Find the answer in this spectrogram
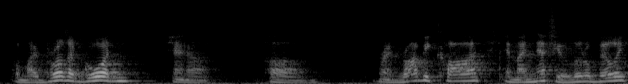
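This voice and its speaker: A man with an American accent speaks at a fairly slow pace in a medium-pitched, somewhat breathy voice, with very wide pitch swings and long, frequent pauses. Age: 60s. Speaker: commercial fisherman. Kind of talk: oral history interview. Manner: rambling storytelling with false starts.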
